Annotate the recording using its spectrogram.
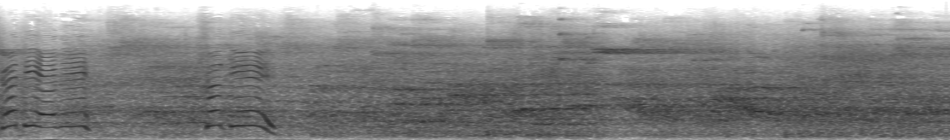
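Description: Sneakers squeak on a hard floor in a large echoing gym.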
